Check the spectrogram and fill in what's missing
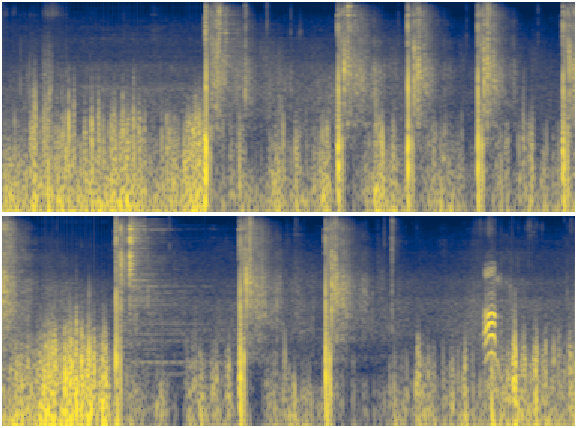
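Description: Henry survival rifle firing several sharp outdoor shots at uneven intervals, some fired with the stock collapsed, each a loud crack against steady wind noise and low rumble.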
